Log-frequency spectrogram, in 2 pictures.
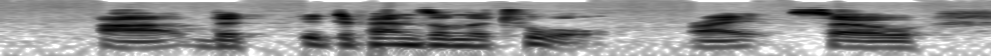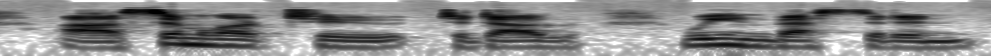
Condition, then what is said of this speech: No condition.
